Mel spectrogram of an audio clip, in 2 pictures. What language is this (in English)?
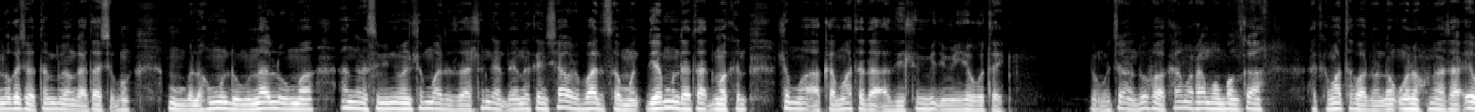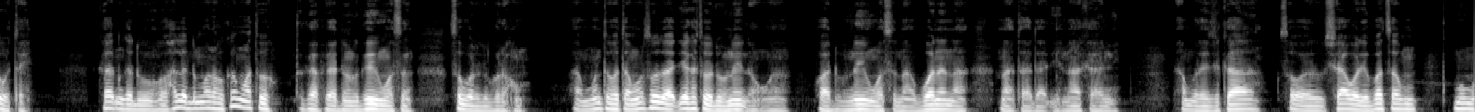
Miya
